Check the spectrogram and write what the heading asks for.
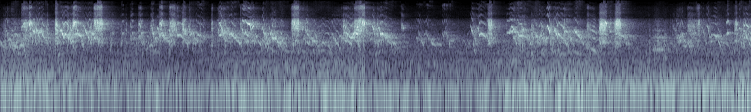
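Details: Budgerigars chirping and singing: dense, overlapping high chirps and squawky warbles come in bursts about every half second to second, forming a continuous busy chatter.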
